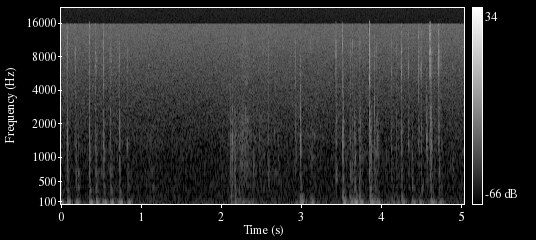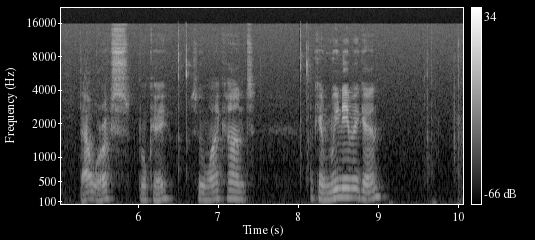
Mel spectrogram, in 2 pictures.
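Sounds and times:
typing on computer keyboard: 0.0 - 0.9, 2.9 - 4.8, 8.0 - 8.2, 9.6 - 10.0.

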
